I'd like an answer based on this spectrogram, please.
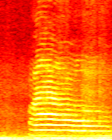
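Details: A Thai street cat being fed gives one clear, drawn-out meow lasting over a second, steady and gently falling at the end, over a low background hum, as a person coaxes it in Thai to give its paw.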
